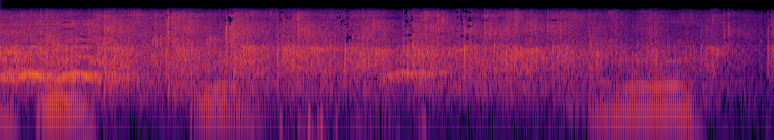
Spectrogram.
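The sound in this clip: Applause welcomes a guest pastor at a church live link-up: steady clapping runs throughout, while a voice speaks briefly over it a few times.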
